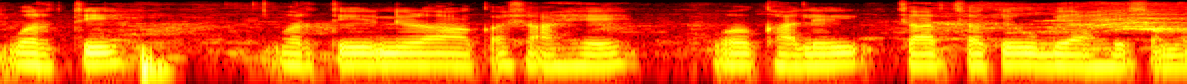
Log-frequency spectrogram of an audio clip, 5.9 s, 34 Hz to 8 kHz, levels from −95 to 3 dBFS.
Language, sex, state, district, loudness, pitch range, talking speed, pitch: Marathi, male, Maharashtra, Solapur, -17 LUFS, 120-125 Hz, 110 wpm, 120 Hz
